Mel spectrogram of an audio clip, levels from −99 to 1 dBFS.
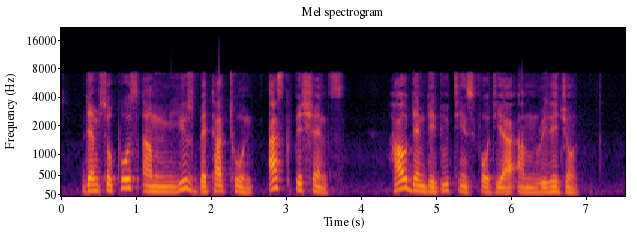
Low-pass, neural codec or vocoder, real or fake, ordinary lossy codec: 7.2 kHz; codec, 16 kHz, 2 kbps, FunCodec, trained on Chinese and English, 25 frames a second; fake; AAC, 48 kbps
